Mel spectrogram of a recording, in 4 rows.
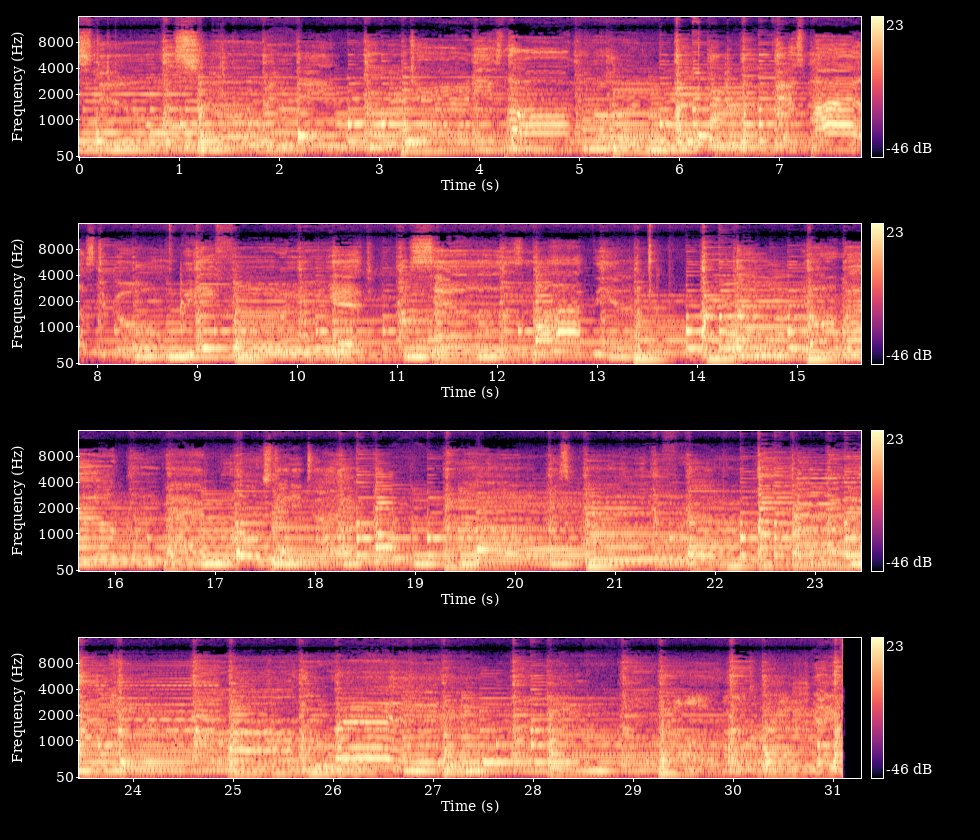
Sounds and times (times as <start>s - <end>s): Male singing: 0.0s - 13.6s, 14.4s - 21.7s, 22.8s - 27.8s, 28.6s - 31.1s
Music: 0.0s - 31.2s.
